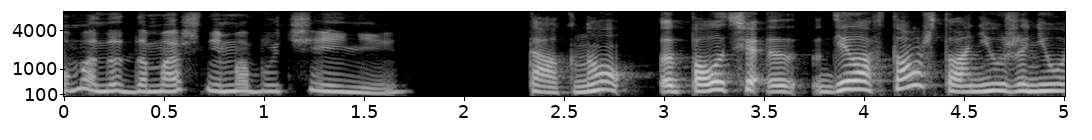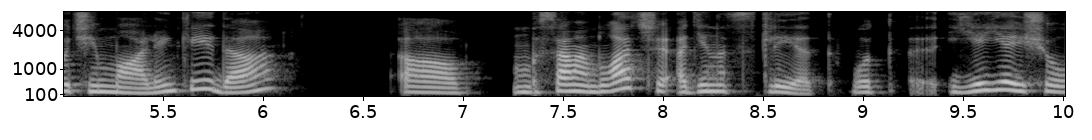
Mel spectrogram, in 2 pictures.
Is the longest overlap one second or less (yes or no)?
yes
